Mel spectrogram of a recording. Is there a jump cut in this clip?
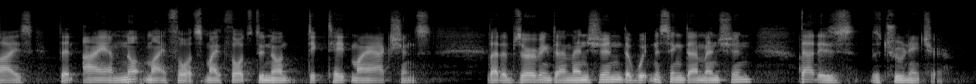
yes; 2 cuts; at 4.9 s, 7.9 s

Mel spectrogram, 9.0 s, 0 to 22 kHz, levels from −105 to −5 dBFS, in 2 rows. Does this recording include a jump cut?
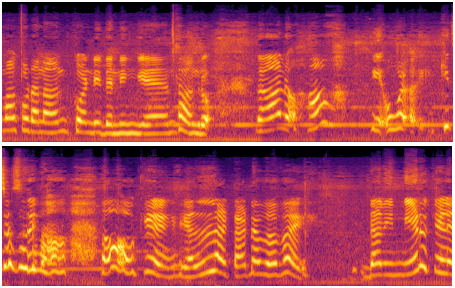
no; 0 cuts

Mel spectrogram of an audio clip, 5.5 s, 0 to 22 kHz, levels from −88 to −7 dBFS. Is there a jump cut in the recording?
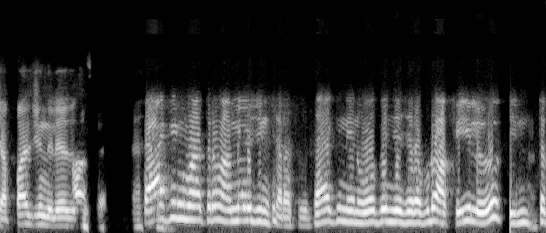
yes; 1 cut; at 1.0 s

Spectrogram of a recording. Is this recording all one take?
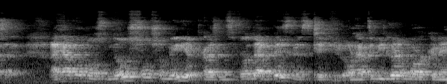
no; 1 cut; at 3.2 s

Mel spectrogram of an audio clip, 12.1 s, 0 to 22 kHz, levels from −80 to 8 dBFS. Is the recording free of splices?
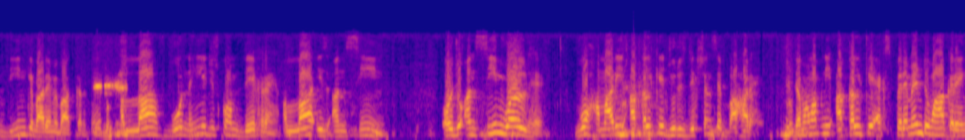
yes; 0 cuts

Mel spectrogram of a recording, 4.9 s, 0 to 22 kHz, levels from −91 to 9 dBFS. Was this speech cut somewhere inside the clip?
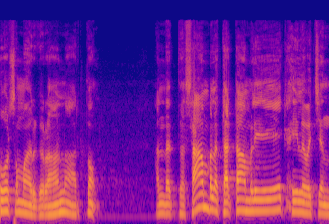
no; 0 cuts

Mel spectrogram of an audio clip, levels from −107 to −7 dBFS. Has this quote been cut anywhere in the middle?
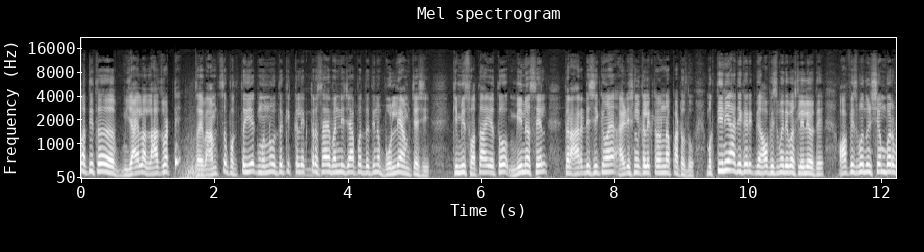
yes; 1 cut; at 1.7 s

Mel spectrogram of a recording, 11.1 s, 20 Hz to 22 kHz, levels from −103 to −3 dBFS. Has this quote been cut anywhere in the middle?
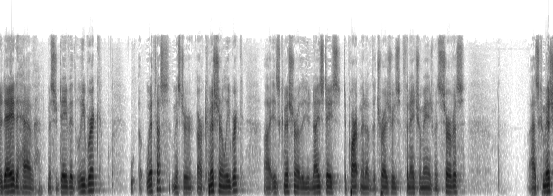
yes; 1 cut; at 3.1 s

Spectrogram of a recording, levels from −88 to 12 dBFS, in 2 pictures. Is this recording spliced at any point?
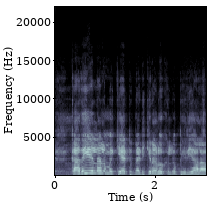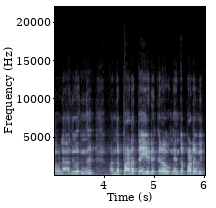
no; 0 cuts

